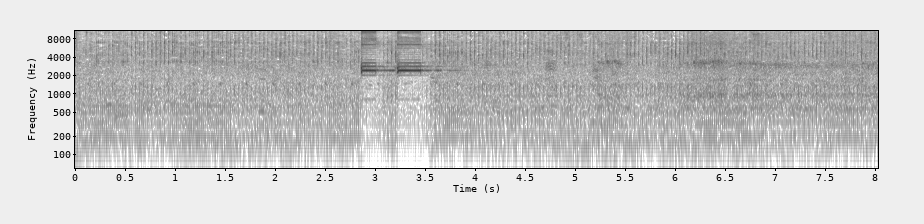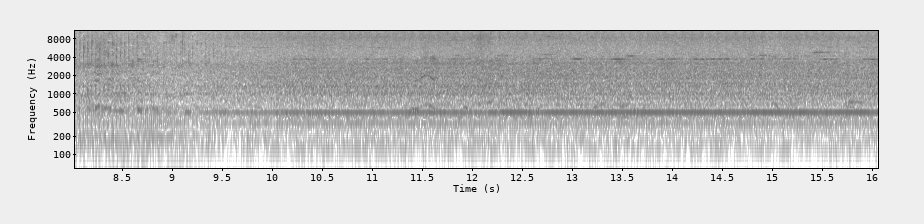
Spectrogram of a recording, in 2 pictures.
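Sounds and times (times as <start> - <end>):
diesel engine running: 3.6 - 16.0.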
